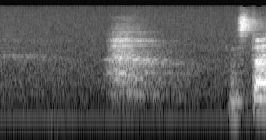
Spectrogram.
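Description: A man's single audible breath, a short airy burst about a second in, against quiet room tone; speech begins right after.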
